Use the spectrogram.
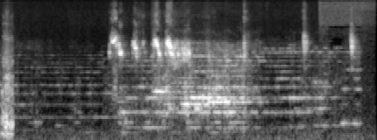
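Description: A small bird chirps in a quiet room, a quick string of thin, high tweets and trills coming in short bursts, faint and close, with no talking.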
